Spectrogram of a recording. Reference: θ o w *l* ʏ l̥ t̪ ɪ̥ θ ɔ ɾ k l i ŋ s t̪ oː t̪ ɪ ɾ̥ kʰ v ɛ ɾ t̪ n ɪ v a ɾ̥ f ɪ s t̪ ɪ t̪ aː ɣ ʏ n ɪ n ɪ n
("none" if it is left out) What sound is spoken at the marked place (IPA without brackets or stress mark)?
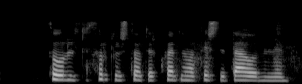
ɾ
